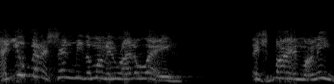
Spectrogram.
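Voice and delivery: shouting. A father argues with his daughter, shouting. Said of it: "Papa, don't shout like that".

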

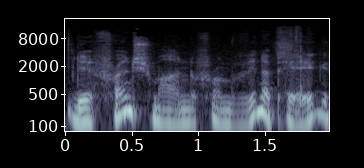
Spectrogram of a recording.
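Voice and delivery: put-on, jokey German accent. Listing old hockey players, describing one in a put-on German accent. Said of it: "That was my German accent doing the Frenchman from Winnipeg".

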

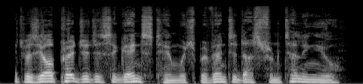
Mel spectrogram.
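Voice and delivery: plain

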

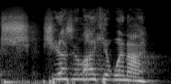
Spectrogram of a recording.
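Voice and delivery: whispered, hushed shushing sound. Speaker imitates a man who shushes mid-sentence, imitating his whisper. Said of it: "he's whispering".

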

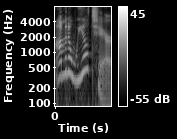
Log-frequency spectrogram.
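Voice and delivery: stunned, high, shocked exclamation. A character in constant pain describes her condition: shocked. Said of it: "how shocked her voice actress sounds".

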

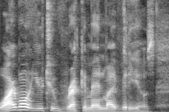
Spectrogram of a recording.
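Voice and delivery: ordinary talk, nothing marked

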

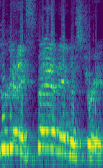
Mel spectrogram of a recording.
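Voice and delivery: very high, loud, bursting with excitement. A teacher demonstrating how he presents a lesson to kids: with enthusiasm. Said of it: "I'm going to tell you that with enthusiasm".

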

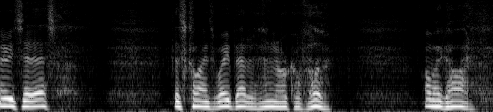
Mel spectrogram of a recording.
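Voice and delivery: heavy breathing. Climbing on a bike while talking to viewers, breathing heavily. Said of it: "Sorry for all the heavy breathing".

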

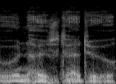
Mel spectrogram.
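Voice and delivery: super deep, very low bass voice. Repeating what a guy said about a tattoo: super deep-voiced guy impression. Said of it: "my impression of a super deep-voiced guy".

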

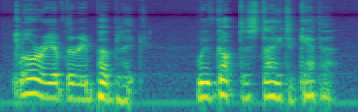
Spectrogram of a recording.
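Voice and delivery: gentle, tender, slightly high voice. Narrator reads T.M. Powell speaking to Glory of the Republic, tenderly. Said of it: "said tenderly".

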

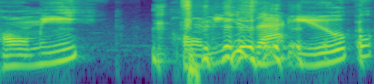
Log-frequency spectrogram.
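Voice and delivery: awful cartoon voice, very loud and drawn out. Adding one more thing to a judged bit: awful Marge Simpson impression. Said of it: "That was Marge Simpson".

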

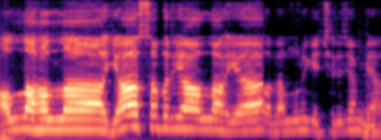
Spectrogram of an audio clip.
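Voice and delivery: very loud, high-pitched, fed-up, irritated outburst. On stream, an item keeps failing to go through; irritated. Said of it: "Acayip derecede gıcık oldum ya".

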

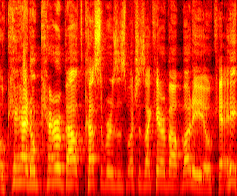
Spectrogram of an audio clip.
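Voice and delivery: fed-up, shrill, loud screaming. Retelling how a store manager finally snapped at a customer: imitating a scream. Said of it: "she screamed out".

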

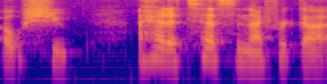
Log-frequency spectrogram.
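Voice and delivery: plain

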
